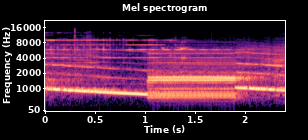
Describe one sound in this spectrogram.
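A police horn blares in a short burst.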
